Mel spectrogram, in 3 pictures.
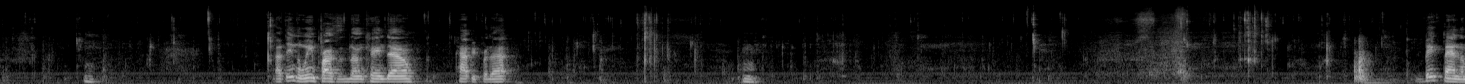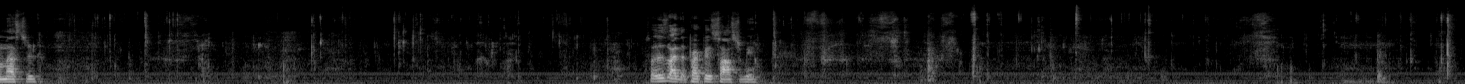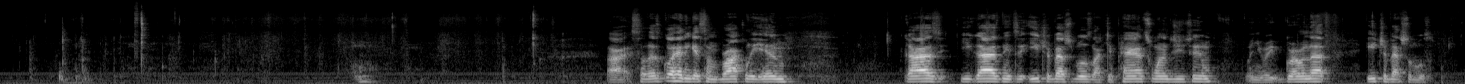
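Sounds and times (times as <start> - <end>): chewing chicken wing: 0.0 - 14.3, 14.9 - 35.1, 43.6 - 43.9.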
